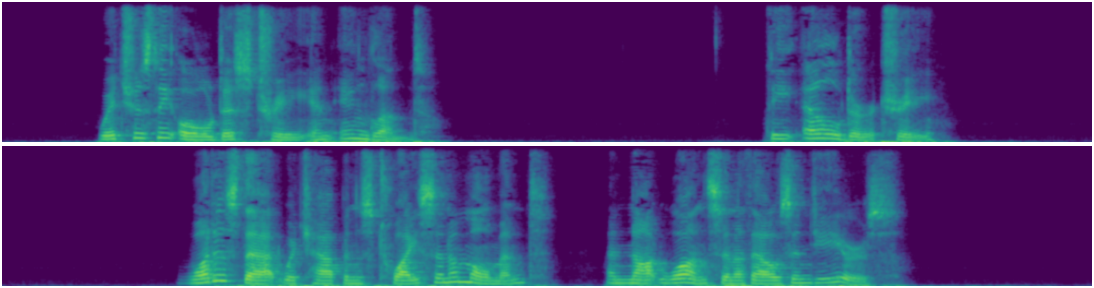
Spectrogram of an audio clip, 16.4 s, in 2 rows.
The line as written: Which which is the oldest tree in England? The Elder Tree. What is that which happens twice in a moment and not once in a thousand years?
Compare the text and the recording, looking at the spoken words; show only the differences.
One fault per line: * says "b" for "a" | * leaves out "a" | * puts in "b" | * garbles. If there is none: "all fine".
* leaves out "which"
